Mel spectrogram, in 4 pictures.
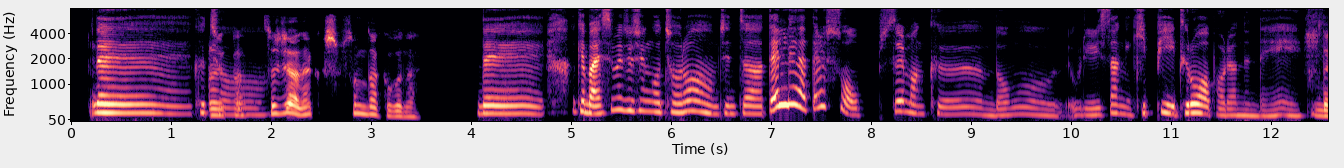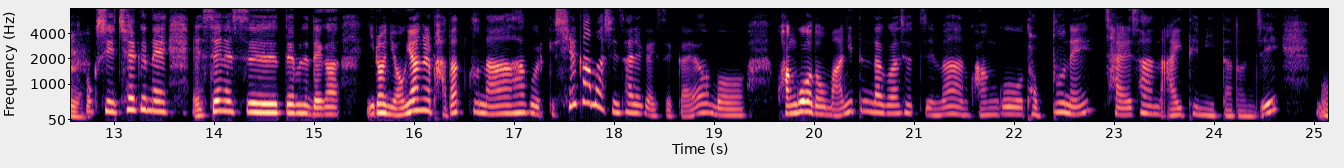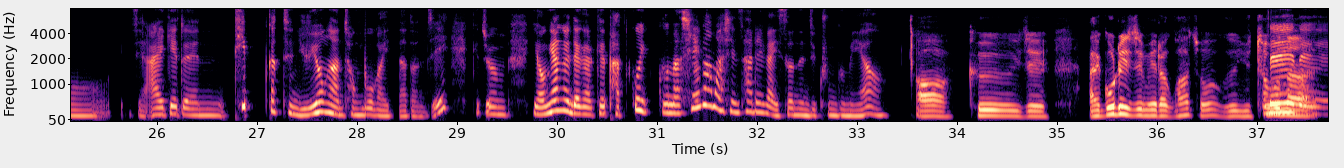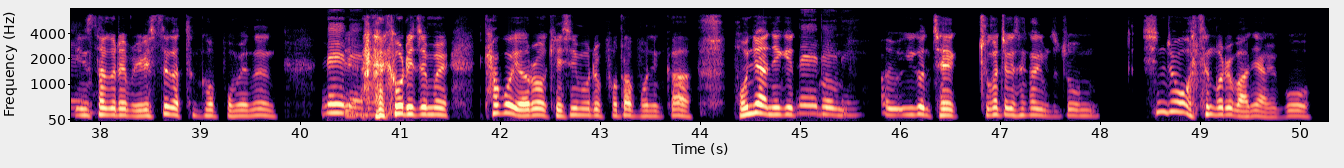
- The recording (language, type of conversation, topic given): Korean, podcast, SNS가 일상에 어떤 영향을 준다고 보세요?
- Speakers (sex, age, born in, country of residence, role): female, 25-29, South Korea, United States, host; male, 30-34, South Korea, South Korea, guest
- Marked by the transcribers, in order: other background noise; lip smack; laughing while speaking: "알고리즘을"; tapping; teeth sucking; lip smack; laughing while speaking: "같은"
